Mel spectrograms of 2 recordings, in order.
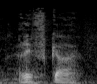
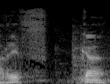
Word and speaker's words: Rivka: Rivka moet je tegenwoordig zeggen. Rivka. Hè? Ja, dat is een Jiddische uitspraak. Rebecca, Rivka, de bezen.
